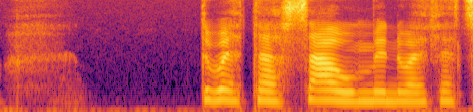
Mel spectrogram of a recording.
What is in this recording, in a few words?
"sawm", Welsh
